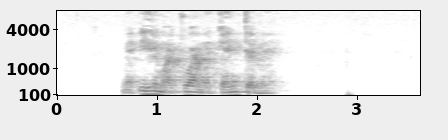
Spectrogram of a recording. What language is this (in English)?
Gbaya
